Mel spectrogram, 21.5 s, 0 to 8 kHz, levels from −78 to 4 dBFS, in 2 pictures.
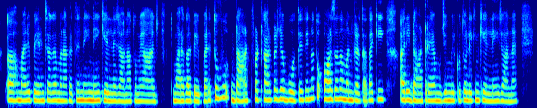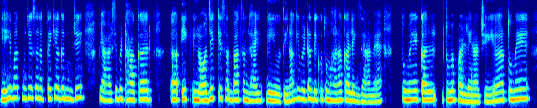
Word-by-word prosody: अ, - - 0
हमारे 225 0 +2
पेरेंट्स 220 -1 0
अगर 220 0 0
मना 215 -1 0
करते 210 +1 -3
हैं, 230 - +5
"नहीं, 225 0 +5
नहीं 220 0 +5
खेलने 210 -2 +2
जाना 200 0 -3
तुम्हें 205 -1 -3
आज, 195 -1 -5 0.3
तुम्हारा 210 -2 0
कल 210 0 +1
पेपर 200 0 -1
है।" - - -2
तो 290 +5 0
वो 300 +2 -2
डाँट-फटकार 225 +3 -1
कर 255 +2 -2
जब 255 0 +1
बोलते 230 +1 0
थे 250 - 0
ना 260 +2 0
तो - - 0
और 250 0 +5
ज़्यादा 265 +1 +1
मन 240 -2 +5
करता 220 -2 -2
था 225 - -1
कि 250 0 -1 0.3
अरे 235 0 +4
डाँट 210 0 -1
रहे 220 -1 0
हैं 215 - 0
मुझे 215 +1 +1
मेरे 220 -1 +2
को 225 - -2
तो 235 +1 0
लेकिन 225 +1 +2
खेलने 210 -3 -1
ही 205 +1 -1
जाना 195 -2 -4
है। 200 - -9 0.4
यही 240 +4 +3
बात 290 0 -5
मुझे 285 0 -3
ऐसा 290 +1 -4
लगता 270 -1 -4
है - - 0
कि 300 - -3
अगर 280 -1 -1
मुझे 270 +3 -1 0.3
प्यार 225 -5 -1
से 220 +4 -5
बिठाकर 245 -1 -1 0.4
अ, 235 0 +4
एक 255 0 +1
लॉजिक 235 +4 +5
के 285 - -1
साथ 265 -1 -5
बात 235 0 -1
समझाई 215 -3 0
गई 215 -1 +5
होती 195 -1 -1
ना, 210 +4 -1
कि, 265 +2 -3
"बेटा 255 0 -2
देखो 245 +1 -1
तुम्हारा 225 -2 +1
कल 225 -2 +3
एग्ज़ाम 180 -3 -4
है, 180 +3 -6 0.4
तुम्हें 240 0 +4
कल 230 0 +3 0.2
तुम्हें 235 0 +5
पढ़ 220 -3 +2
लेना 185 -1 0
चाहिए, 185 +1 -4
या 220 +2 -1
तुम्हें 255 +3 +2
225 Hz, 230 wpm, -25 LUFS, 210-245 Hz, 0.4 s, हैं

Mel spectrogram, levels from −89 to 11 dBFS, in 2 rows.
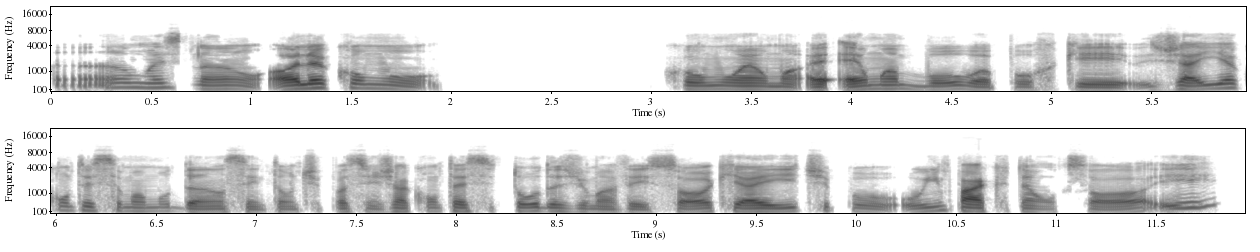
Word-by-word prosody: Ah, 180 -9 -6
mas 170 0 -5
não, 130 -1 -2
olha 155 +6 +8
como 145 -9 -5 1.1
como 125 -1 0
é 115 - +5
uma 110 -2 0
é - - +6
é - - +6
uma 135 +2 +1
boa, 115 -3 -2
porque 100 -1 -4
já - - +3
ia 155 +6 +1
acontecer 145 -3 -6
uma 125 -1 -6
mudança. 100 -6 -4
Então, 95 +1 -10
tipo 110 - -11
assim, 105 -1 -6
já 115 +2 -1
acontece 120 +1 -5
todas 125 -2 -3
de 110 - -8
uma 100 -2 -5
vez 95 -2 -6
só - - +1
que - - 0
aí, 115 +2 +4
tipo, 110 -4 -8
o 115 - -6
impacto 125 -5 +5
é 110 - -2
um 95 - -10
só 90 - -2
e 245 +7 -5
120 Hz, 185 wpm, -24 LUFS, 105-135 Hz, 1.1 s, olha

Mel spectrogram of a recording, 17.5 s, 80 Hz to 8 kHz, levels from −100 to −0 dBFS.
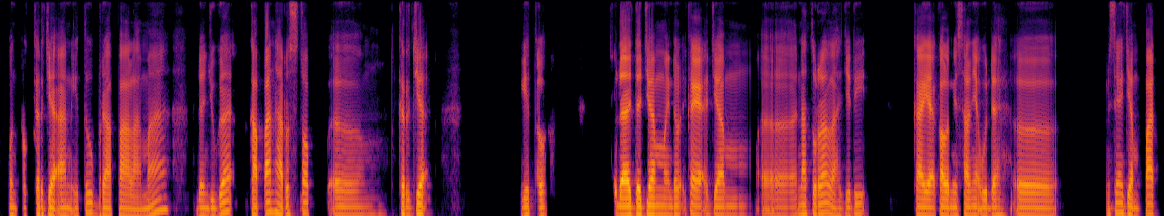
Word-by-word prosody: untuk 100 -3 -6
kerjaan 100 -1 +1
itu 100 +6 -6
berapa 100 -3 -1
lama, 110 - -3 0.4
dan 100 -1 0
juga 130 +9 +2 0.3
kapan 135 +5 +3
harus 115 +1 +1
stop, 130 -2 -1 0.2
mmm, 105 0 -5 0.2
kerja 120 +1 +2 1.4
gitu. 105 -1 -2 1.0
Udah 110 0 +8
ada 110 +1 +5
jam 115 +1 +4 0.2
indel 115 +1 -2
kayak 115 -2 +3
jam, 110 0 -2 0.2
eee, 105 +11 -5
naturallah. 120 -3 +1
Jadi, 120 +5 -4 0.7
kayak 105 -2 +4
kalau 105 -1 +5
misalnya 105 +1 0
udah, 105 0 0 0.2
eee, 100 -1 0 0.9
misalnya 130 -1 -1
jam - - -5
4.00, 120 -1 +1
110 Hz, 105 wpm, -23 LUFS, 105-115 Hz, 1.4 s, Udah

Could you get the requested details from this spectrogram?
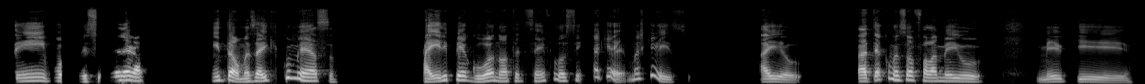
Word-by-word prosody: Sim, 160 +3 0
pô, 155 +1 -1 0.2
foi 135 - -2
super 175 +7 -4
legal. 185 -3 +7 0.7
Então, 185 -6 +5
mas 135 +4 0
aí 160 +2 +6
que - - -19
começa. 165 - +2 0.8
Aí 130 +1 +4
ele 195 - +2
pegou 195 -11 +2
a 170 - +6
nota 150 -1 -2
de 150 - -20
100, 155 +2 -4
falou 170 - -1
assim: 165 - -7
"Ah, 340 - -4
que, - - -3
mas 250 +2 -7
que 215 - -5
é - - -1
isso?". 120 0 -9 0.7
Aí 130 +2 +1
eu 110 -4 -3 0.5
até 145 0 +3
começou 205 -5 +1
a - - -4
falar 160 -5 +2
meio 145 -4 -1 0.5
meio 130 +4 -4
que, 105 -6 -6
155 Hz, 180 wpm, -23 LUFS, 130-185 Hz, 0.8 s, legal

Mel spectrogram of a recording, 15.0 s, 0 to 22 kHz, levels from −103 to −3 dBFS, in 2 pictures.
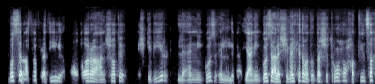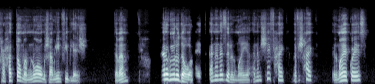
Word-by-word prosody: بُصّ، 185 +2 +2
العصافرة 195 0 +1
دي 160 -2 -5 0.4
عبارة 155 0 +6
عن 115 - -1
شاطئ 155 - -4 0.2
مش - - -8
كبير 135 - -7 0.2
لأن 110 +1 -7
جزء 170 -7 -5
الب 100 -3 -6 0.2
يعني 100 0 +2
جزء 160 -1 +7
على 135 -2 +8
الشمال 150 +5 +1
كده 175 0 +2
ما - - +3
تقدرش 210 -8 -1
ترُوحه، 170 +6 -3
حاطّين 170 0 -5
صخر 190 +4 +3
حتى 180 +2 0
وممنوع، 155 +2 0
ومش 155 - -1
عاملين 125 +4 -1
فيه 130 - -6
plage - - -8 0.6
تمام، 155 +6 +1 0.6
وكانوا 235 +1 +7
بيقولوا 225 0 +5
دوّامات، 115 - +3 0.2
أنا 205 +4 -2
نازل 220 - 0
المَيّة، 105 +1 -7
أنا 185 - -8
مش 190 - -6
شايف 270 0 -6
حاجة، 195 -3 -4 0.2
ما - - -6
فيش - - -3
حاجة، 215 -4 -1 0.4
المَيّة 190 +2 +5
كويسة. 195 +1 0
165 Hz, 170 wpm, -23 LUFS, 120-195 Hz, 0.6 s, على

